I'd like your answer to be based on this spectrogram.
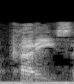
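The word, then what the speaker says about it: charis (χάρις): Now, with the accent over the alpha, charis, that's how you pronounce that.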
